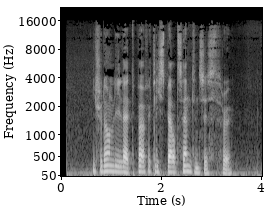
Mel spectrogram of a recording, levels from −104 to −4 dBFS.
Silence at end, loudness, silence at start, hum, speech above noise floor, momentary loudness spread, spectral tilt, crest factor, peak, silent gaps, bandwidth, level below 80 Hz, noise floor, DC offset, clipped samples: 0 s; -26 LUFS; 0.1 s; none; 21 dB; 7 LU; -5 dB/octave; 20 dB; -6 dBFS; none; 16 kHz; -48 dBFS; -47 dBFS; under 0.1%; under 0.1%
